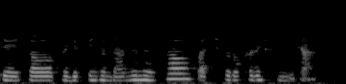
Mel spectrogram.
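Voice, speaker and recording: A woman speaks at a moderate pace and a medium pitch. She has a plain, everyday voice. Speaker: workshop facilitator. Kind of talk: online workshop facilitation.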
